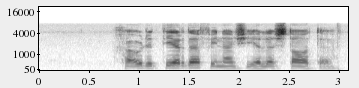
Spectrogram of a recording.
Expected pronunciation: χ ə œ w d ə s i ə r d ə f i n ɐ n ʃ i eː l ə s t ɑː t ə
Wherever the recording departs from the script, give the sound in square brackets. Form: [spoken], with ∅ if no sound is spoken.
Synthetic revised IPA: χ ə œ w d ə [t] i ə r d ə f i n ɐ n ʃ i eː l ə s t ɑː t ə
